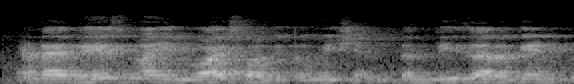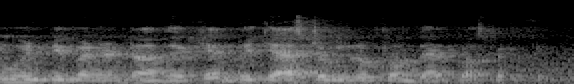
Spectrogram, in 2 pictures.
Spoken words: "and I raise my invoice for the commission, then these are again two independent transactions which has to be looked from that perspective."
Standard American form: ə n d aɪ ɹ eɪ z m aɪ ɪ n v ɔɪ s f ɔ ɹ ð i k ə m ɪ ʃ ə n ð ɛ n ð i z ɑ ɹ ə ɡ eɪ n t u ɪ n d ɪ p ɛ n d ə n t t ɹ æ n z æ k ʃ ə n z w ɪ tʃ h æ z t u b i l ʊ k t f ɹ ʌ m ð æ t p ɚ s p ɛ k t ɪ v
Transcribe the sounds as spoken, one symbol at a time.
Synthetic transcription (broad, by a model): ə n d aɪ ɹ eɪ z m aɪ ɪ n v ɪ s f ɔ ɹ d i k ə m ɪ ʃ ə n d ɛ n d i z ɑ ɹ ə ɡ eɪ n t u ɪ n d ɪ p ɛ n d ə n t t ɹ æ n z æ k ʃ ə n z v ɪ tʃ h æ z t u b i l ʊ t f ɹ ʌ m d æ t p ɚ s p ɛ k t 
